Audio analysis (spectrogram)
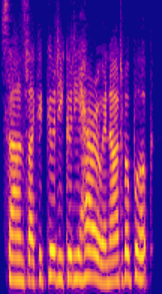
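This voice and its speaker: A woman's voice: on the high side, fairly even intonation, fast talker, a bit bright, no room sound, highs cut off, voice pushed up, natural voice. A woman voicing a breezy upper-class lady in a storybook, with a pleasant, emphatic, teasing drawl.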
